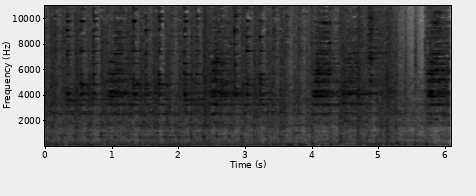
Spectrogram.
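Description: Live heavy metal band playing: rapid drumming on a full kit with bass drum and cymbals, under electric guitar.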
